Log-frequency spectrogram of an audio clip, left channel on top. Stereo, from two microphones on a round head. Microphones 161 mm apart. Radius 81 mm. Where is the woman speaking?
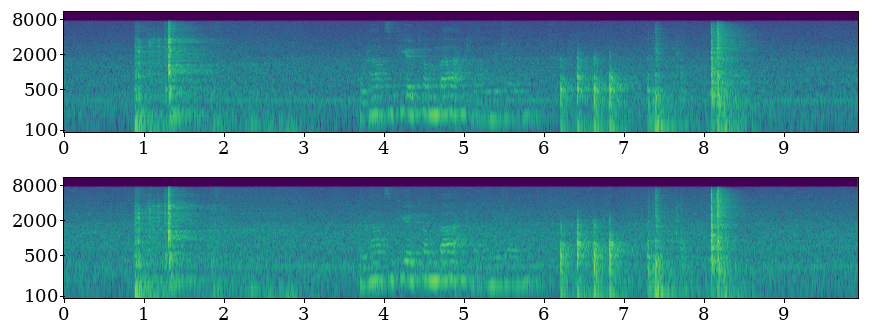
10° right (ahead or behind), 2 m.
